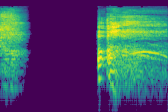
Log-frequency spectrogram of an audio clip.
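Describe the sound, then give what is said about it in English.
A dog hacks and coughs up a bone: a short raspy burst, a brief silence, then a sudden harsh, sputtering hack that trails on for nearly a second. No one speaks. “No, he just like coughed up his bone.”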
